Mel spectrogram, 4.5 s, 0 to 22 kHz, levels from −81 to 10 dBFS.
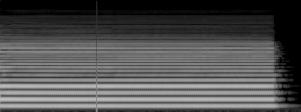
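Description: At 1.44 s the music drops out for 12 ms, a gap between stream segments: mistimed segment boundaries leave a hole the player fills with hard-edged silence.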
